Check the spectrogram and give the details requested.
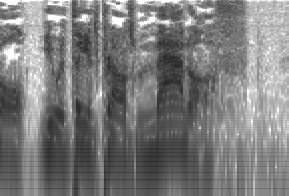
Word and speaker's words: Madoff: you would think sprouts mad off if you pronounces it madoff I think he's sending you a hint Bernie Madoff of my money seriously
